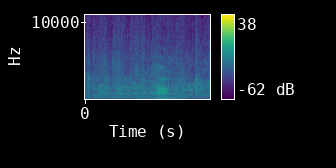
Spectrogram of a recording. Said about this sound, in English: Another round of applause for her, y'all.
